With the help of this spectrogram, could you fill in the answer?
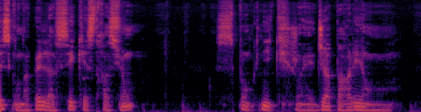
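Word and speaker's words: splanchnique: Spanknic, j'en ai déjà parlé en en podcast. OK, ça s'écrit spanchnic mais ça se dit spanknic.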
